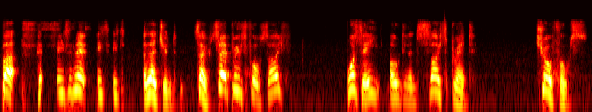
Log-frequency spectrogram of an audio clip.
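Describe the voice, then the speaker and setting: A man's voice: high voice, expressive, takes it slowly, dark tone, husky, no room sound, lo-fi sound. A man co-hosting a comedy podcast, reading out quiz questions playfully and with stumbles. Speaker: podcast co-host and quizmaster.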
